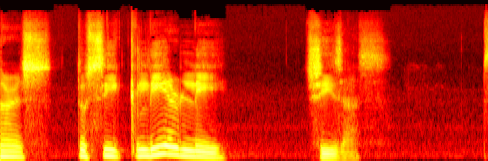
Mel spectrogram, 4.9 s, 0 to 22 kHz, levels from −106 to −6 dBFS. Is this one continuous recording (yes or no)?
yes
